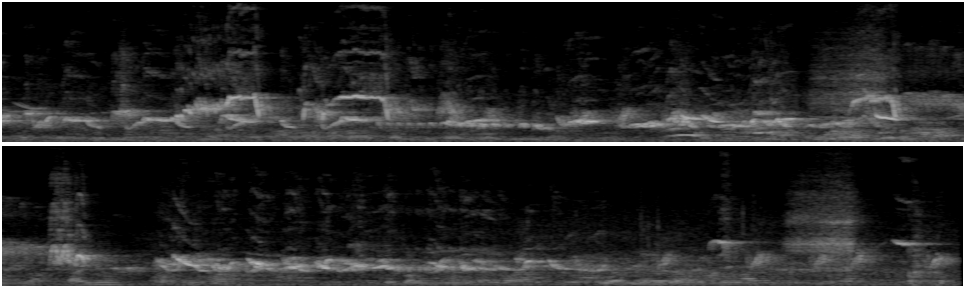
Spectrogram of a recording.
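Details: Caged greater green leafbird from West Kalimantan (Kalbar), singing in the ngentrok and nembak styles: a dense, continuous stream of fast, chattering, squeaky notes with high shrill whistles, a loud busy phrase packed with varied short figures.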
